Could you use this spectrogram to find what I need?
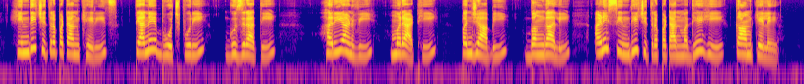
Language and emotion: Marathi, neutral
